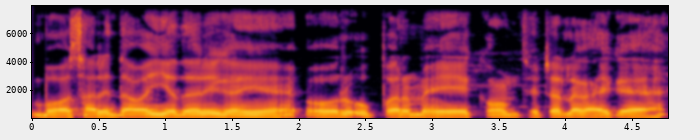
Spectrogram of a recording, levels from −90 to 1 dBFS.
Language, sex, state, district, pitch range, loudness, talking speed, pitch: Hindi, male, Uttar Pradesh, Muzaffarnagar, 125-130 Hz, -11 LUFS, 175 wpm, 125 Hz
